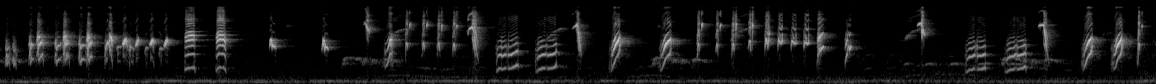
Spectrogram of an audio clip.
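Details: Lively long-tailed shrike song used to provoke other shrikes into answering: nearly twelve seconds of rapid, varied notes, harsh scratches, clipped whistles and rising and falling slurs, tumbling almost without pause.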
